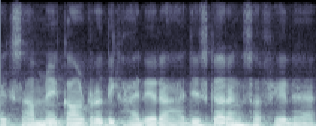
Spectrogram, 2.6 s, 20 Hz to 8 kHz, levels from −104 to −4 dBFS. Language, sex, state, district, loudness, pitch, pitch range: Hindi, male, Jharkhand, Garhwa, -16 LUFS, 135 Hz, 130-150 Hz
